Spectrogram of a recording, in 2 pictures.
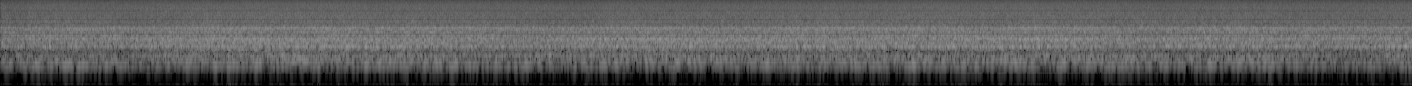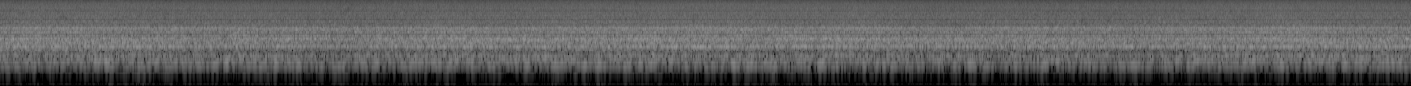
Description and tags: Fmaj-calm
Pad, created for my album "Life in the Troposphere".
ambient, pad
